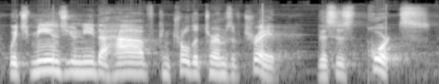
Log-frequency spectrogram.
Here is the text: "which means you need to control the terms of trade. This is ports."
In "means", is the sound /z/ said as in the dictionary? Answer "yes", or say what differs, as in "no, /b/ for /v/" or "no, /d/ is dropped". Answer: yes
